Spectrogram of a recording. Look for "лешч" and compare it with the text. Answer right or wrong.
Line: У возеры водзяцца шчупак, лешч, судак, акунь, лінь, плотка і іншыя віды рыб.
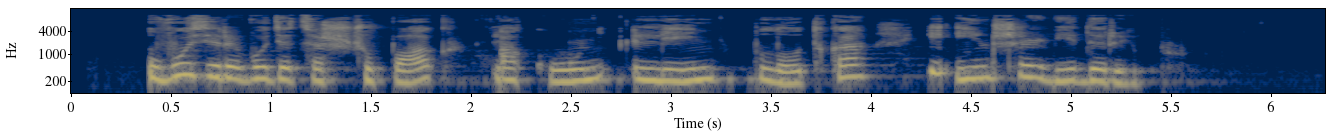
wrong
